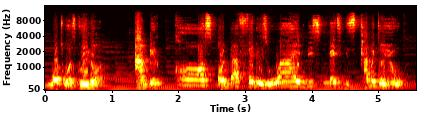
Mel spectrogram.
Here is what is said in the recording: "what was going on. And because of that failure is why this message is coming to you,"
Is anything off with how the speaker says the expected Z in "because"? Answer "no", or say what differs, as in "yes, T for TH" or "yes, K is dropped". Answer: yes, S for Z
